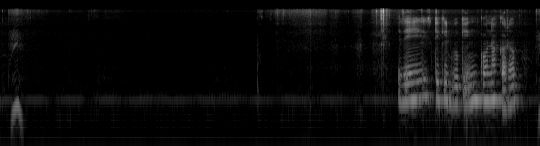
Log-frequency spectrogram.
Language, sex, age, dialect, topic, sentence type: Maithili, female, 41-45, Eastern / Thethi, banking, question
